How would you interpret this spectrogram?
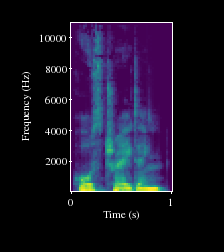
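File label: "horse trading", British English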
